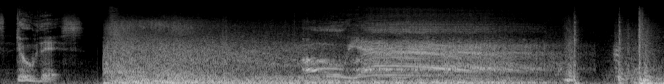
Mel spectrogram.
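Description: A man shouts triumphantly.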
